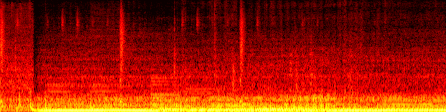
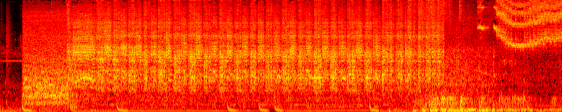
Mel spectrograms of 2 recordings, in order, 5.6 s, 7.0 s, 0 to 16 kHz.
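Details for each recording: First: Nissan 240SX S13 driving around the block on its first drive: deep rumble under load surges unevenly with scattered pops, breaking up and not running correctly; misfire from ignition timing drifting with a loose distributor. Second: Nissan 240SX S13 after being retimed without a test light: several seconds of cranking, then it catches and settles into a steady, even idle with a high whistle over the exhaust drone, still smoking; normal start and idle.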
